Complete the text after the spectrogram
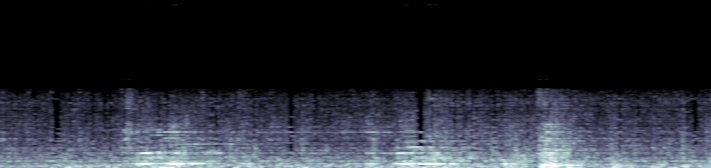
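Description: Short electronic menu beeps play from a television speaker.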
